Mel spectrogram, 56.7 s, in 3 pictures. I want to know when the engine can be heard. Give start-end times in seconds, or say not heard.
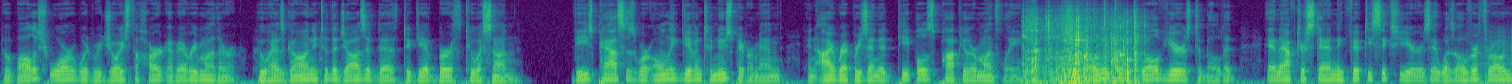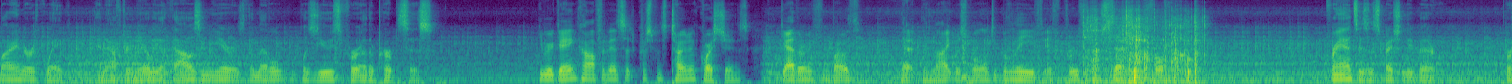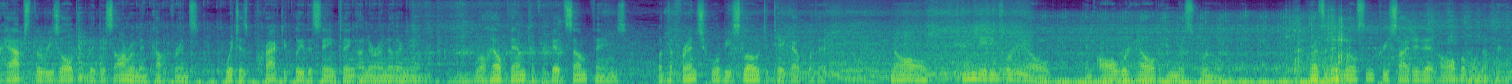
18.4-26.6, 28.4-56.6.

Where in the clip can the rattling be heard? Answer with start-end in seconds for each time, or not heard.
12.8-14.3, 32.4-34.0, 53.9-54.8.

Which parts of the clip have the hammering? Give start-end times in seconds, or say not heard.
not heard.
